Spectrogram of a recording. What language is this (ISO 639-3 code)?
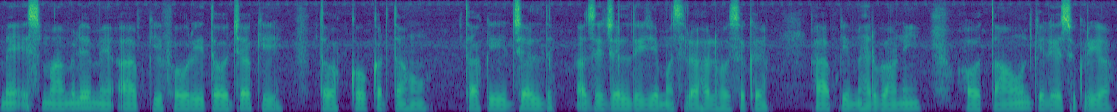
urd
